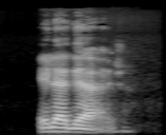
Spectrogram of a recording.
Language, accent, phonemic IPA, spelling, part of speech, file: French, France, /e.la.ɡaʒ/, élagage, noun, LL-Q150 (fra)-élagage.wav
- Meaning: pruning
